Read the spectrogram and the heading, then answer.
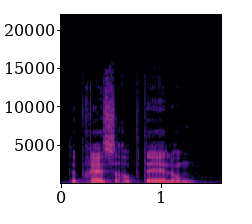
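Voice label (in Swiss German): "pressabteilung", Bas Rhin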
